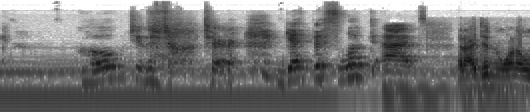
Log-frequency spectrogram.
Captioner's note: laughs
